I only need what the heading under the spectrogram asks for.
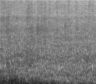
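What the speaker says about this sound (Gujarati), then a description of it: "અને ફૂલ પવન છે અને ફૂલ વરસાદ આવે છે." Strong wind with heavy rain outside a home, a loud low roaring rumble with dense wash of rainfall, strongest at first and easing slightly over a moment.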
